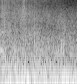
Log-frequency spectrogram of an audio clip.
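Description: A Confringo blasting spell explodes in Hogwarts Legacy, a short muffled boom with a rumbling low burst and no speech over it.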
